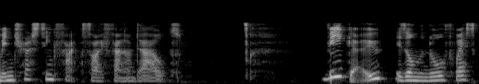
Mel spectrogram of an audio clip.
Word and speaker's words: Vigo: you know in spain they don't pronounce it vigo they pronounce it vigo so do you actually know anything about vigo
